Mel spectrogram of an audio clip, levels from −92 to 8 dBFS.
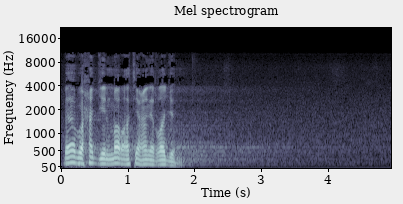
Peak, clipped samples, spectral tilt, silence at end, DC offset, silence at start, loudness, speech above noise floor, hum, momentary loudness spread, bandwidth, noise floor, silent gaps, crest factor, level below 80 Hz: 0 dBFS; under 0.1%; -6.5 dB/octave; 2.8 s; under 0.1%; 0.05 s; -16 LUFS; 36 dB; none; 23 LU; 10.5 kHz; -52 dBFS; none; 20 dB; -56 dBFS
